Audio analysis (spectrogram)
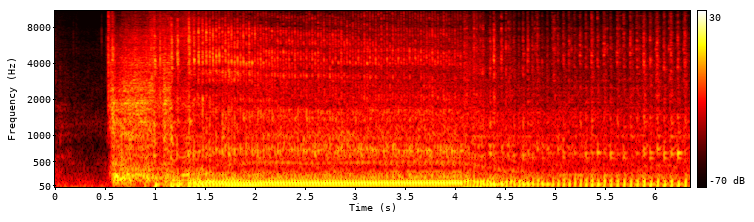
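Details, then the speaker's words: Farmall Super MTA tractor starting before raking and baling hay; fires straight away and settles into a smooth, even hum with no miss or rattle, healthy running engine. "to that hum. Man, that's a good sound."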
